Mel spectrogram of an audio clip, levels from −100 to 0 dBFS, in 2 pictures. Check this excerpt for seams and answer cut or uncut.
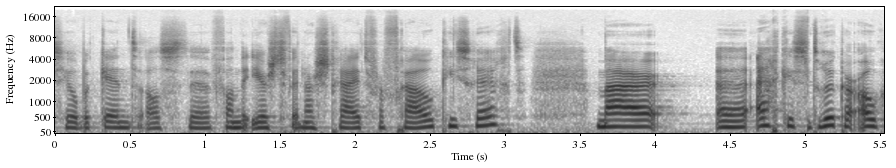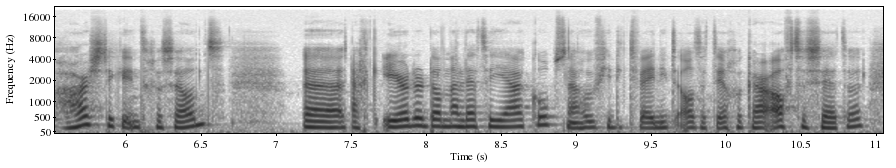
cut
